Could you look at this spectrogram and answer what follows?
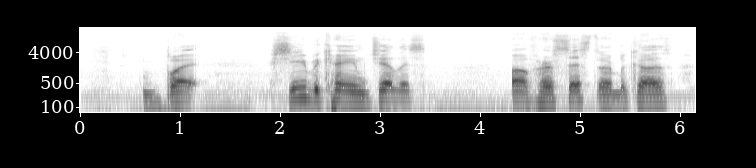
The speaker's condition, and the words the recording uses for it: Cerebral palsy. I can talk. I can walk. And I'm blessed for that.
